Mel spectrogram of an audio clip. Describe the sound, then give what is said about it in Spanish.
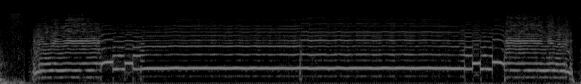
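A loud, drawn-out yodeling Tarzan jungle yell, a sound registered as a trademark: one long sustained cry that flips sharply between registers near the start and again near the end, with no talking. “¿El grito de Tarzán?”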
